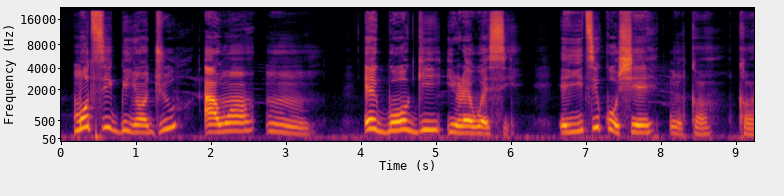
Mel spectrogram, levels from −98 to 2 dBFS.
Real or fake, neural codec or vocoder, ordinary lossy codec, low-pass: real; none; none; none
